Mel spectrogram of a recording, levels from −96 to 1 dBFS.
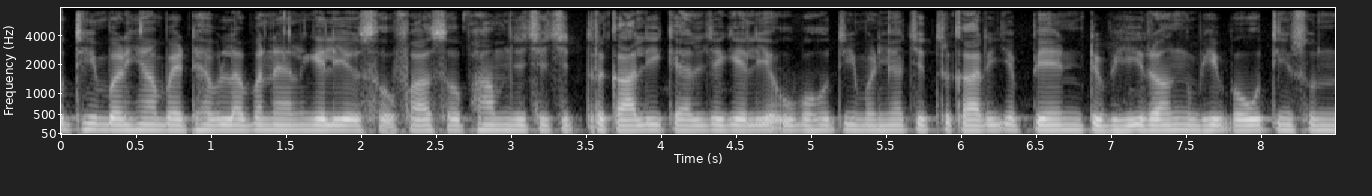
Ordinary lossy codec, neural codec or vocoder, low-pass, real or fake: none; none; 7.2 kHz; real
